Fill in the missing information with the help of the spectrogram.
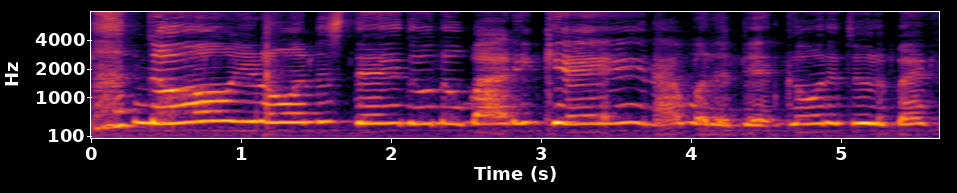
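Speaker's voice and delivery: high, slow, wailing mother protest; crying old mom. Retold or imitated. Mother still crying, insists to son in a high wail. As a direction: sob out the protest like an elderly mom. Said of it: "starts crying".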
